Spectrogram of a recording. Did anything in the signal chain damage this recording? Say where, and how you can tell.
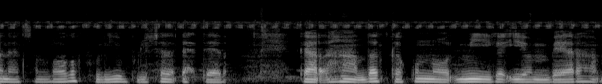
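Yes. Across the whole speech clip the top end sounds bright but synthetic: the s sounds come out gritty and metallic, sitting loosely on the voice below them, and nothing is present above 14.9 kHz. That points to the codec stage, likely HE-AAC compression at a low bitrate, around 24 kbps by the sound of it. The lower spectrum is coded directly while the treble is rebuilt by copying lower bands upward under a coarse envelope, so its harmonics no longer line up with the real voice.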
